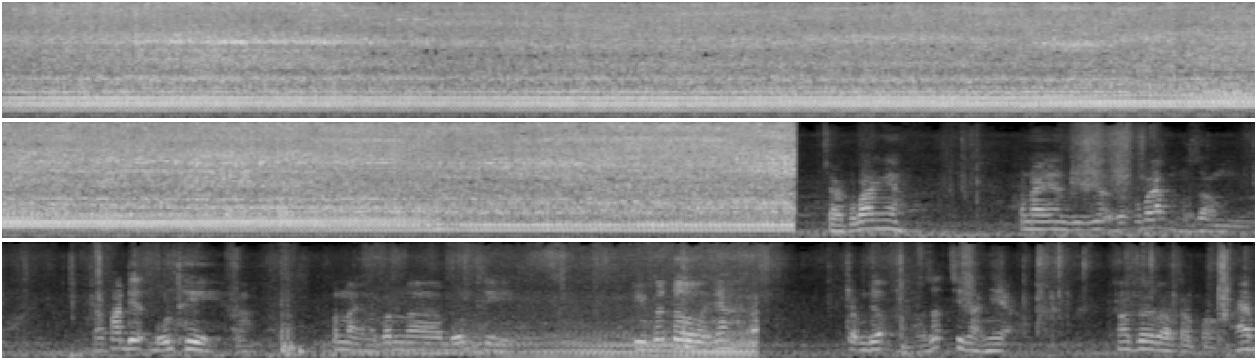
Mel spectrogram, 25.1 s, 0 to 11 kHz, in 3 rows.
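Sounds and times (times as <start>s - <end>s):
angle grinder spinning free: 0.0s - 13.7s
generator running: 0.0s - 13.7s, 20.0s - 21.8s.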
